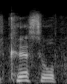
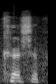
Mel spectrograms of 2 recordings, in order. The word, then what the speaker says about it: Kershope: e kers I mean I would say Cur hope but the Scottish pronounced it kers now you do that's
